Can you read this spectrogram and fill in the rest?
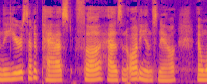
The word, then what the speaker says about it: pho: A couple years later, ahead of his time, he opened a very simple location on York Road for pho, that's spelled P-H-O, the Vietnamese soup.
